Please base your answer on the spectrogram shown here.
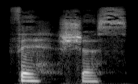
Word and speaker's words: officious: Officious. Stress fi and keep shus soft.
